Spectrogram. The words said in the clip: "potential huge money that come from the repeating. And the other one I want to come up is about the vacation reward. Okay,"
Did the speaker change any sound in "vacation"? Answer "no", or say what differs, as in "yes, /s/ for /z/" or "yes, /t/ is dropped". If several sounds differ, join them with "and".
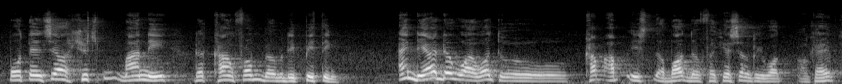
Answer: yes, /f/ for /v/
